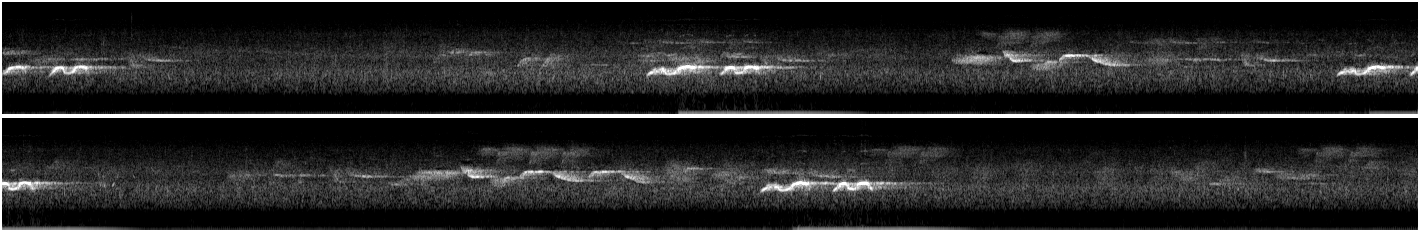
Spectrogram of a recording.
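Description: Fairy pitta giving its loud two-note whistled call four times, about every seven seconds. Other birds call more softly in between over a steady hiss.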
